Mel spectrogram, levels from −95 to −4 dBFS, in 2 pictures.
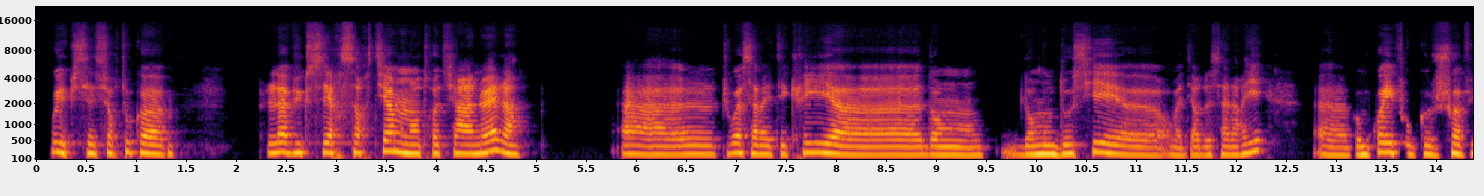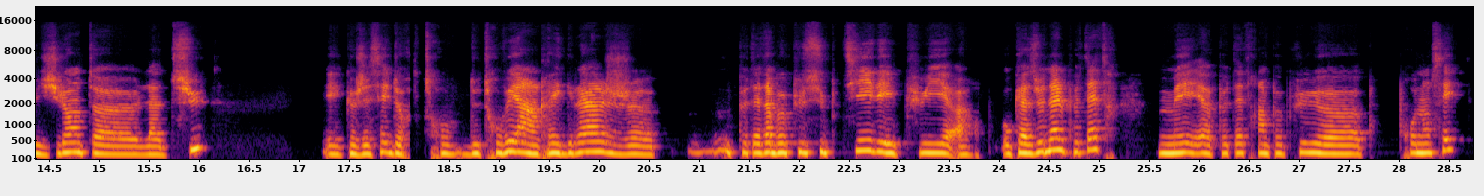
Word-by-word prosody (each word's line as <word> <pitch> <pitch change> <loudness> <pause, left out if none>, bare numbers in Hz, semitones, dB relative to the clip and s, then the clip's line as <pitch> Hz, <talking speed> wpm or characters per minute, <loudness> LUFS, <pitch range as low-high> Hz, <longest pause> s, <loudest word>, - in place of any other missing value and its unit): Oui 225 -1 0
et - - +2
puis 205 0 -12
c'est 200 -2 -1
surtout 195 +3 -5
que, 195 -4 +1 1.0
là, 215 +1 +2
vu 205 0 +1
que 205 - -10
c'est 215 0 -1
ressorti 210 +3 -4
à 235 - +6
mon 210 -4 +3
entretien 190 +1 -1
annuel, 195 0 +3 1.0
heu, 180 0 -2
tu 185 - -13
vois, 205 +1 +1
ça 190 -2 -2
va 180 - -1
être 175 +1 -9
écrit, 205 +4 0
heu, 170 -1 0
dans 165 -1 -2 0.2
dans 180 -4 -4
mon 185 0 +4
dossier, 190 +2 0
heu, 165 -2 -4
on - - -10
va 155 -2 -6
dire 160 +2 -6
de 165 0 -5
salariée, 175 +8 -3 0.5
heu, 160 -2 -4
comme 170 0 0
quoi 220 +3 0
il 215 -1 +3
faut 185 - -9
que 175 +2 -3
je 155 - -7
sois 200 -2 +1
vigilante, 200 +4 0
heu, 175 -2 +1
là-dessus 175 - -1 1.1
et 175 -1 -4
que 190 - +1
j'essaie 185 +4 0
de 195 -1 +2
retrouv 185 +1 -5
de 185 +2 0
trouver 205 +5 +2
un 200 -4 +6
réglage, 200 -1 +2
heu, 175 -2 -2 0.3
mmh, 225 +2 -8
peut-être 205 0 0
un 215 - +7
peu 205 0 +4
plus 210 -1 +1
subtil 230 +3 0
et 205 -3 +4
puis, 205 -1 +1
ar 170 -4 -3 0.2
occasionnel 215 +8 +4
peut-être? 260 +6 -3 0.4
Mais, 200 0 +3
heu, 190 - 0
peut-être 200 +1 -4
un 195 - +3
peu 190 0 -3
plus, 210 +3 0
heu, 185 -2 +2
pr - - -24 0.2
prononcé? 210 +6 +1
195 Hz, 155 wpm, -22 LUFS, 175-210 Hz, 1.1 s, un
